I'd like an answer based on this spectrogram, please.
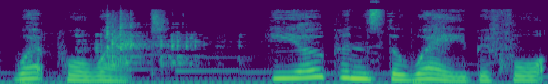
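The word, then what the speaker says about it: Wepwawet: His name is pronounced Weepoet.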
